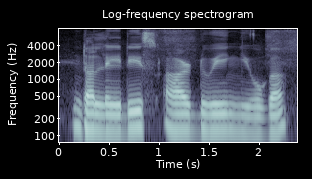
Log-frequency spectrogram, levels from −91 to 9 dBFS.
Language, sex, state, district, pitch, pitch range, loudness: English, male, Assam, Kamrup Metropolitan, 125 Hz, 120-130 Hz, -16 LUFS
